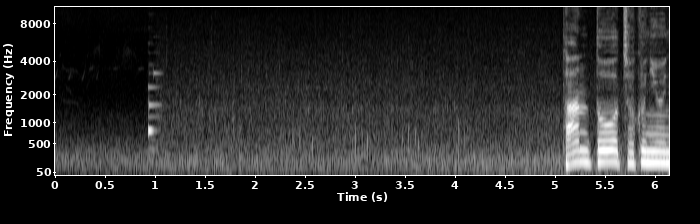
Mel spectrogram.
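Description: Water splashes and churns in a stream.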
